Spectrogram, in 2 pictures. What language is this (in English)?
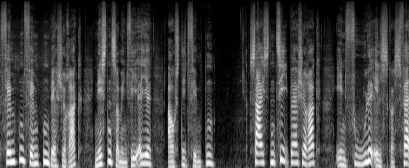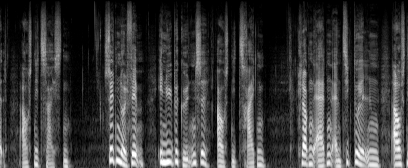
Danish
